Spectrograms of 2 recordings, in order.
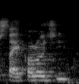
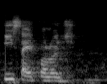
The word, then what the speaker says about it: psychology: Or if you know the spelling of psychology, PSYCOLOGY. PSYCHOLOGY. Psychology. So you should not call it p psychology.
